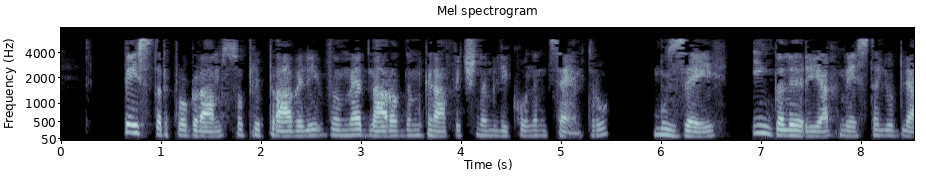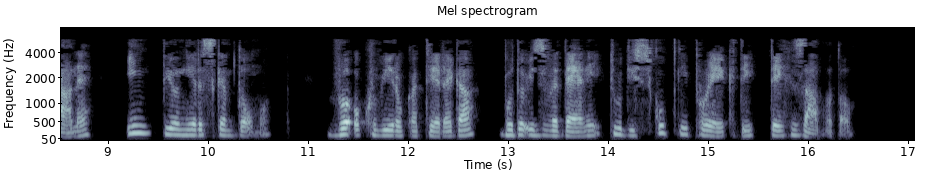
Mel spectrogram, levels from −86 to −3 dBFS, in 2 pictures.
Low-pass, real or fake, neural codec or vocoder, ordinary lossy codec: 7.2 kHz; fake; codec, 16 kHz, 4 kbps, FreqCodec, smaller model; MP3, 24 kbps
